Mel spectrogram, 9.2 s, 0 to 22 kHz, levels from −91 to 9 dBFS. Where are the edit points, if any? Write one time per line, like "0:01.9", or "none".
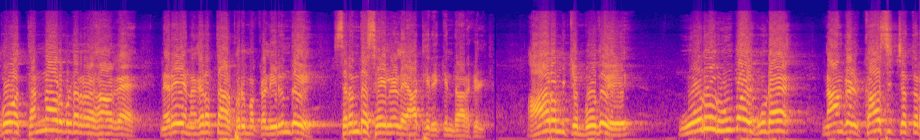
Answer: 0:05.0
